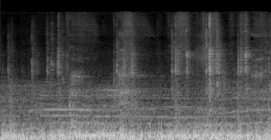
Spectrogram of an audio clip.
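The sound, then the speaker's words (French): A stuck double door is shoved and rattled several times, with clattering jolts over a loud, steady low rumble. The door never gives way, and no one speaks. “Il y a une double porte là. Ça a l'air de mener sur un plateau industriel ou. Je sais pas. La porte est coincée.”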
